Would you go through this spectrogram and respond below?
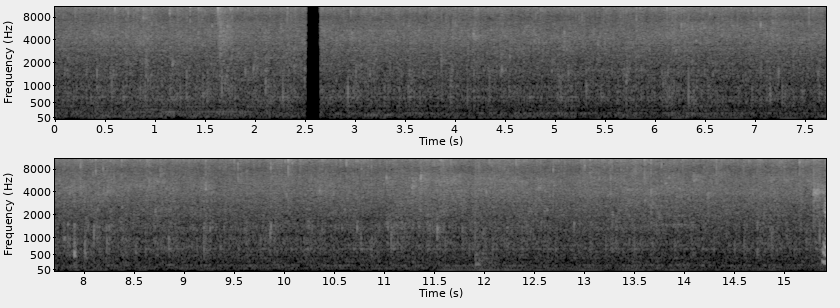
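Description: Moth bean fritters (matki vade) frying in hot oil over a low flame, a steady dense sizzle and crackle of bubbling oil that runs unbroken and close, with a brief dropout early on.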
